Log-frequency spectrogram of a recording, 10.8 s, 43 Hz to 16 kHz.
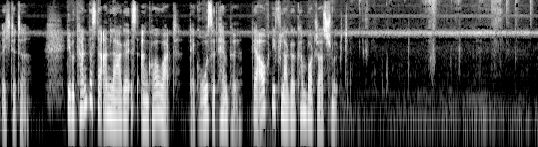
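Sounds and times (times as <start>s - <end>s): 
speech: 0.0s - 7.0s
high-pitched insect drone: 4.6s - 10.7s
footsteps scuffing on a hard stone temple floor: 6.9s - 10.7s.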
